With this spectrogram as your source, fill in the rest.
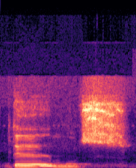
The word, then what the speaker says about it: damos: Cuidado com esse a aqui, ó. Isso aqui não é a, é ã, né? A é aqui, ó. Da aqui não é dá, aqui é damos.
